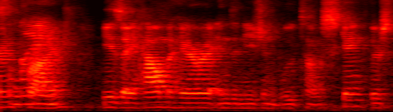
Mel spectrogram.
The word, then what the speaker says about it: Halmahera: That's when I can't spell it. Just try it. Yeah. Let's do it. Halmahera. Sound it out. Halmoura. It's an A. Is it? Halmahera.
